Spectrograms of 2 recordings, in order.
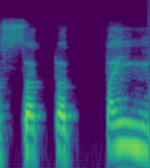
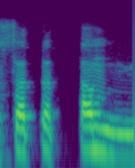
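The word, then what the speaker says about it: सततम्: Now, when we pronounce, we say Satattan Yogi, but when I heard the video of Suvarna Kakiji in YouTube, then it is pronounced that Santushtah Satattam Yogi. There is no stress on ma, but Satattam that is recited.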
